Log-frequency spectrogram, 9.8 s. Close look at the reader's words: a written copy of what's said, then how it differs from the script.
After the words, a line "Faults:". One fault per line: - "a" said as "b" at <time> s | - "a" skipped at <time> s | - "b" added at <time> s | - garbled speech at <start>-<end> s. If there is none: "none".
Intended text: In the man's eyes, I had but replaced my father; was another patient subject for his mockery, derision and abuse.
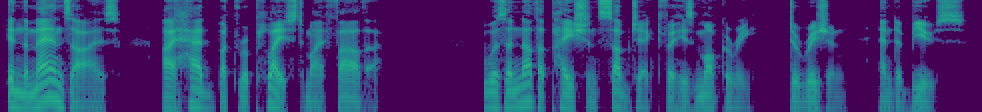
In the man's eyes, I had but replaced my father; was another patient subject for his mockery, derision and abuse.
Faults:
none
